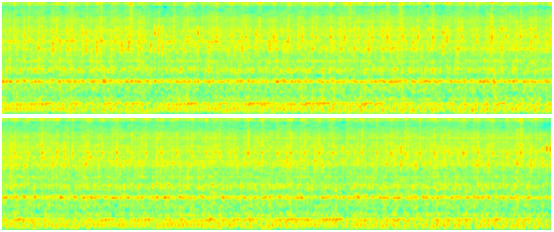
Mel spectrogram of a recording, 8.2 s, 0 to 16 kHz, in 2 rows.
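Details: Yamaha YZF-R1 at idle: a fast, light ticking knock over a steady idle with no change in engine speed. The extraneous noise comes from the cylinder head. Top-end knock, cause not yet found.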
